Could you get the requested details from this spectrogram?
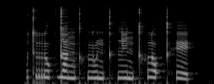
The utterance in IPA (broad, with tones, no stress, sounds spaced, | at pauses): t r o˦˥ k̚ d a˧ ŋ kʰ l u˨˩ n kʰ l i˩˦ n kʰ l ɔ˦˥ ʔ kʰ e˨˩ k̚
